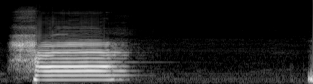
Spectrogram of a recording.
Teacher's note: গলার মাঝখান থেকে চাপ দিয়ে বলতে হবে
